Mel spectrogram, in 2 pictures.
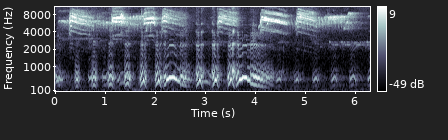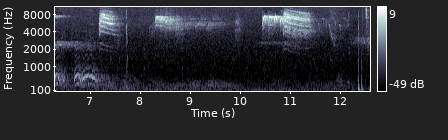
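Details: Four or five barred owls in Sparkleberry Swamp answer a played call, overlapping in loud, wavering, low hooting cackles with rising and falling slurs for about seven seconds, then fade; thin high whistles of other birds follow.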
